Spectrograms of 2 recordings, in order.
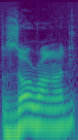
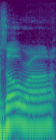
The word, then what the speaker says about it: Zohran: Uh Zoron. Is that how we pronounce his name? Zoron. Name Zoron. Zoran.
